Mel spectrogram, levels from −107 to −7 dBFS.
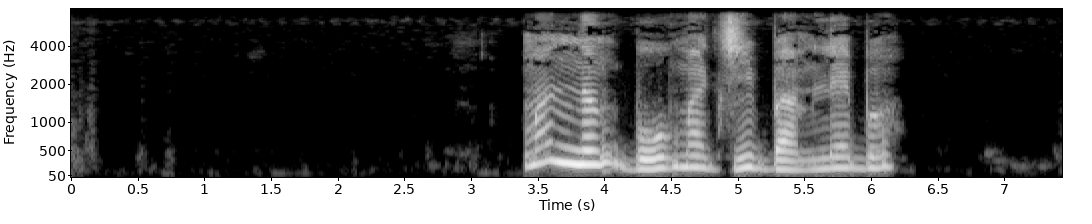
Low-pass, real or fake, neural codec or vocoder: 7.2 kHz; real; none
